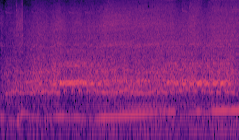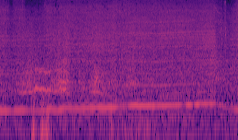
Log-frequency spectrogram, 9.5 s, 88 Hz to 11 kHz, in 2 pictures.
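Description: A four-wheel drive car in Forza Motorsport 2 understeers through a turn, tires squealing in a long steady whine over the droning engine, loud and continuous with a brief thud midway.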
